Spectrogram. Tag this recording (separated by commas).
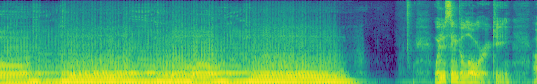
playing didgeridoo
